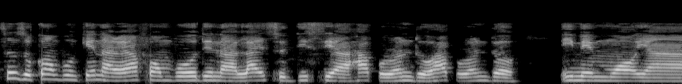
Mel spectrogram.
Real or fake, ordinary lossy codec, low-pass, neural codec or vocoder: real; AAC, 32 kbps; 7.2 kHz; none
